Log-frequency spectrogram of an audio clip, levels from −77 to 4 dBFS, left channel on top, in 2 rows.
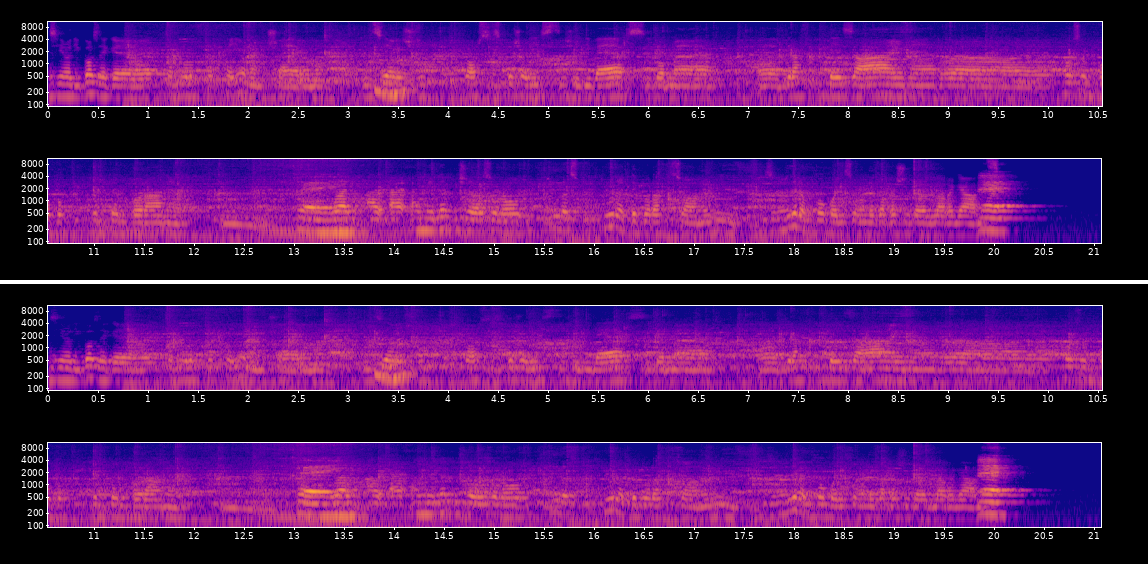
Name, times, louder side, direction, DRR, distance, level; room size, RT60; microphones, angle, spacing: voice 1, 0.0-3.8 4.2-12.0 12.2-12.8 13.4-20.0, left 3 dB, 60° left, 1.2 m, -33 dB
sound 1, 0.7-19.5, equal, 5° right, 3.0 m, -37 dB
voice 2, 3.3-3.6 12.7-13.6 19.8-20.1, right 4 dB, 65° right, 3.5 m, -26 dB
14.0 x 10.5 x 5.0 m
head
